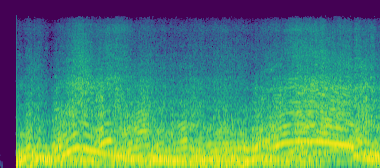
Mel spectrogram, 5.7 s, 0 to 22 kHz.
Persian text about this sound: صدای اگزاز موتورسایکل های عاشقان سرعت در ولایت هرات است. گروهی از موتورسایکل سواران سنگین وزن با سرعت بیش از 200 کیلومتر در ساعت شارهای هرات را در روزهای تمرین می پیمایند.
